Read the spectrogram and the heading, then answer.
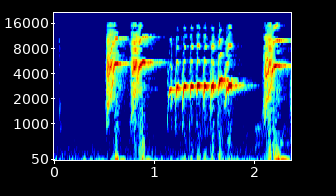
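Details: Lesser green leafbird song used to provoke other birds into singing: two sharp, high whistled notes, then a rapid buzzy trill of quick pulses, ending with another bright whistled burst.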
